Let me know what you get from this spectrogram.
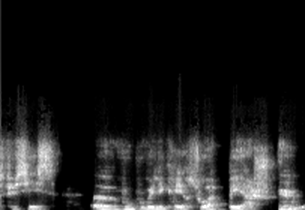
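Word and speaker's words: physis: presque toujours en fait le mot fusis je prononce fusis vous pouvez l'écrire soit Phu sis soit phy SIS de toute façon c'est euh c'est la même prononciation on prononce en général donc fusis fusis est apparenté en grec à un terme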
